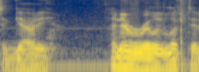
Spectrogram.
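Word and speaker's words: Goudey: You pronounce it Goudy or Goody? Pronounce it Goudy.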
